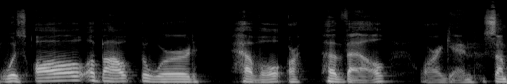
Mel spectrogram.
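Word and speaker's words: הבל: So some people will say Hebel, but it's actually the B sound gets a V, so it's Hevel. And I think the correct way to actually say it is Havel.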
